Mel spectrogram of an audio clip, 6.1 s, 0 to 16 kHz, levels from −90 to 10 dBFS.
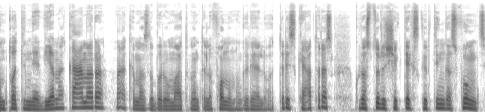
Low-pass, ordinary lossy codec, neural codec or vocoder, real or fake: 14.4 kHz; MP3, 96 kbps; none; real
